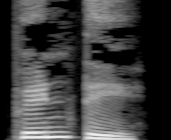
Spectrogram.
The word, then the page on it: ಪೇಂಠೆ: Kannada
